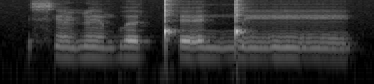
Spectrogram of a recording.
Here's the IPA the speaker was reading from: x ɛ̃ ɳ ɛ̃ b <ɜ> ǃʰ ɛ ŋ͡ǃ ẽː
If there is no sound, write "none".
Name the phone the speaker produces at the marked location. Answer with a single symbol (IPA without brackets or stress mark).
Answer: ɜ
